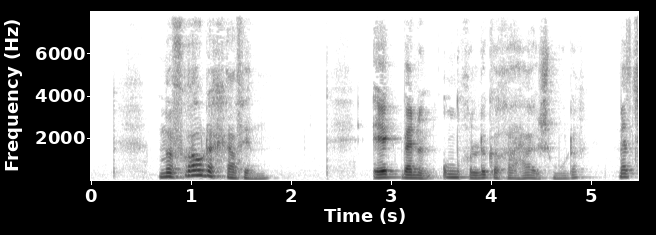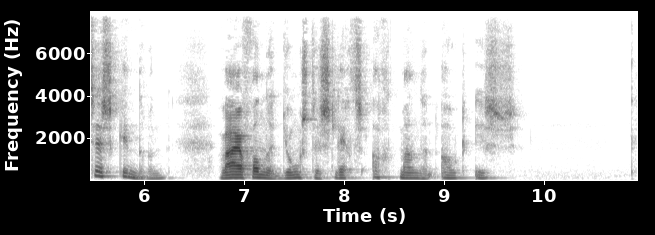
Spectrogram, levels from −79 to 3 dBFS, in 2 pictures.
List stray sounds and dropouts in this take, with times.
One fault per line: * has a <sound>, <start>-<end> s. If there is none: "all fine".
all fine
